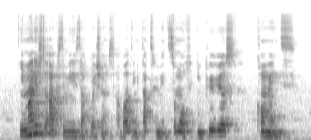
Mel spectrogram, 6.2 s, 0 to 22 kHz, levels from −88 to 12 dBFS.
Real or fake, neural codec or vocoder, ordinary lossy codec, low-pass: real; none; none; 14.4 kHz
